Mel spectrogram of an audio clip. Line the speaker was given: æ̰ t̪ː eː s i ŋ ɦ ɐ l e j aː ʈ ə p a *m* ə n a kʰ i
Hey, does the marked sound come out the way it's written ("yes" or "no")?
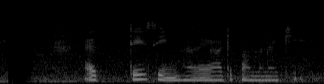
yes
